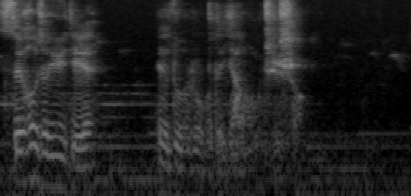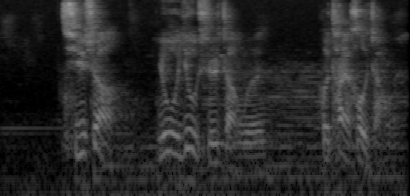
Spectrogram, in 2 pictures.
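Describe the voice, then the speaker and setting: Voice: medium pitch, animated, moderate pace, pauses often, lightly acted. An actor playing a grave court figure in a Chinese historical drama, speaking in a formal, declamatory way. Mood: solemn testimony. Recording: drama audio with loud music behind. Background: loud background music.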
